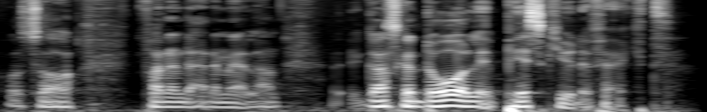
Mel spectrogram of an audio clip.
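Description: A man's voice: on the low side, a little mellow. A man co-hosting a podcast in casual chat, joking and riffing playfully on absurd ideas. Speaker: podcast co-host.

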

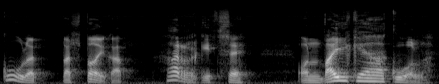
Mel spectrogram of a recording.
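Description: An older man playing an aging architect in a radio play, commanding at times and gentle at others. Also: fairly low pitch, big pitch swings, exaggerated voice. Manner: commanding, then wistful and gentle. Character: aging male architect, stern yet tender. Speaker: old architect character.

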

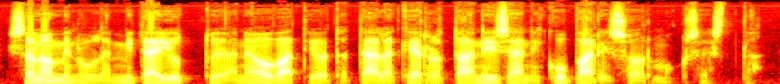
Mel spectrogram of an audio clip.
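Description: A man's voice: a bass voice, steady tone, fairly bright tone, no echo. A man reading a dreamy, bitter seventeen-year-old count who speaks with passion in an audiobook. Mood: urgent. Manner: impassioned, bitter.

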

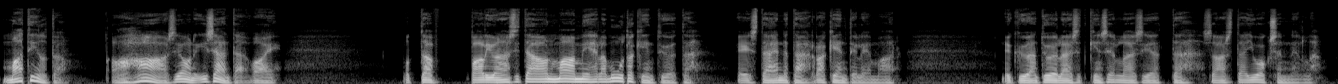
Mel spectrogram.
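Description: A man's voice: deep voice, animated, dry recording, studio quality. A man reading an audiobook voices a stout, wealthy businessman who probes and talks down to people in a self-assured way. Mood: dismissive. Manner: probing, condescending, chuckling. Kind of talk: audiobook character voice.

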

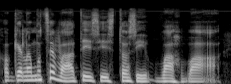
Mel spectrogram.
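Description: A woman's voice: low voice, darkish tone, no echo. A woman radio journalist asking long, casual, rambling questions full of fillers.

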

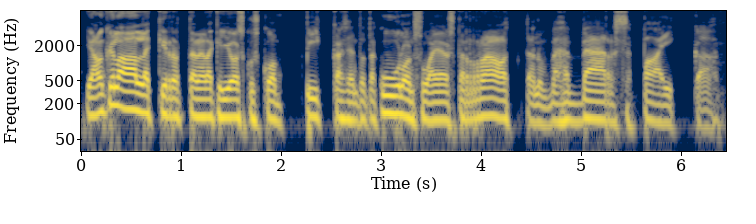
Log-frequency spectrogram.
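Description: A man's voice: on the low side, no echo, clean studio sound. A man hosting a storytelling podcast, narrating in a casual, slangy way.

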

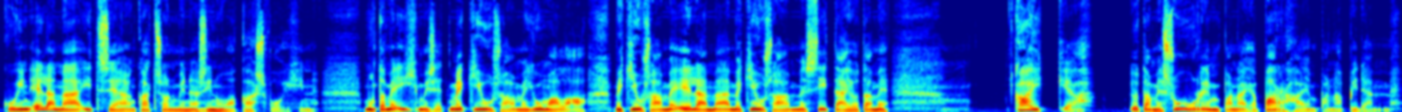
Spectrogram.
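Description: A brooding young man pleads with the woman he loves, intense and restless, as a woman reading a novel aloud gives him voice. His tone is breathy and close, with a dry, dead sound around it. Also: rumbling low, animated, darkish tone, dry recording, exaggerated voice. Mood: self-reproaching. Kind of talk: audiobook reading.

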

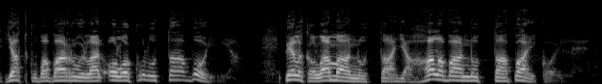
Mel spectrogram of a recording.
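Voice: mid-range voice, fairly bright tone, dry recording, close to an everyday voice. An actor voicing a preachy lecturing hare. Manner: solemn, lecturing. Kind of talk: radio play acting.

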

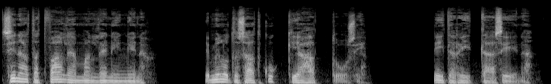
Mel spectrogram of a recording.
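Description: A man's voice: deep voice, lively intonation, husky, dry recording, studio quality, exaggerated voice. A man reading the lines of a talkative, greedy woman of noble birth in an audiobook, bossy and chattering. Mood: chatty.

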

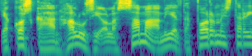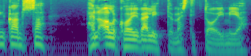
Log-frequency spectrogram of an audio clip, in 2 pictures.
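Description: Lively low-voiced male storyteller. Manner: animated, rhythmic. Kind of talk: expressive storybook narration.

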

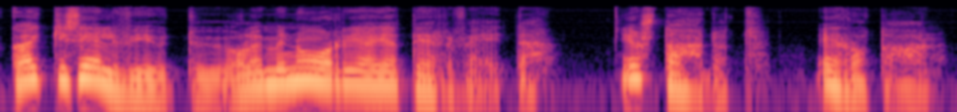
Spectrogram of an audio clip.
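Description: A woman's voice: lowish voice, big pitch swings, darkish tone, no room sound, clean studio sound, voice pushed up. A woman reading an audiobook, voicing a weary young wife who speaks in a subdued, pleading way.

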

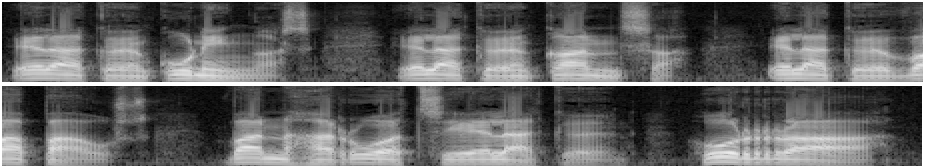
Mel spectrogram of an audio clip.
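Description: A man reading the part of a cunning, fearless count who loudly rouses an angry crowd. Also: fairly low pitch, expressive, no echo, studio quality, pitched above the performer's own voice. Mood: rousing. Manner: loud, rousing oratory. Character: cunning, fearless male count rousing a mob.

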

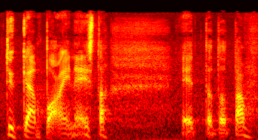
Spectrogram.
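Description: A woman's voice: on the low side, animated, vocal fry, breathy edge. Chatty Finnish-speaking woman athlete. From Finland. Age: 30s. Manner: chatty, frequent fillers, laughs easily. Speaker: pole dance athlete. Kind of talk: interview answers.

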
